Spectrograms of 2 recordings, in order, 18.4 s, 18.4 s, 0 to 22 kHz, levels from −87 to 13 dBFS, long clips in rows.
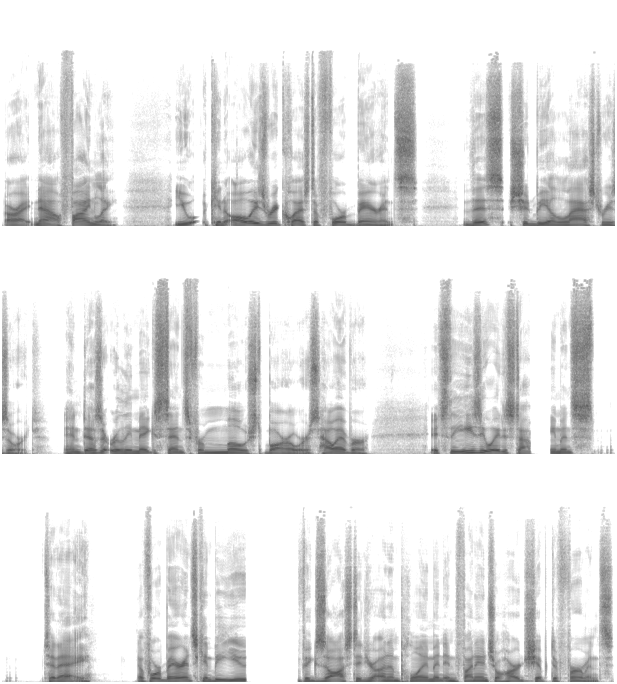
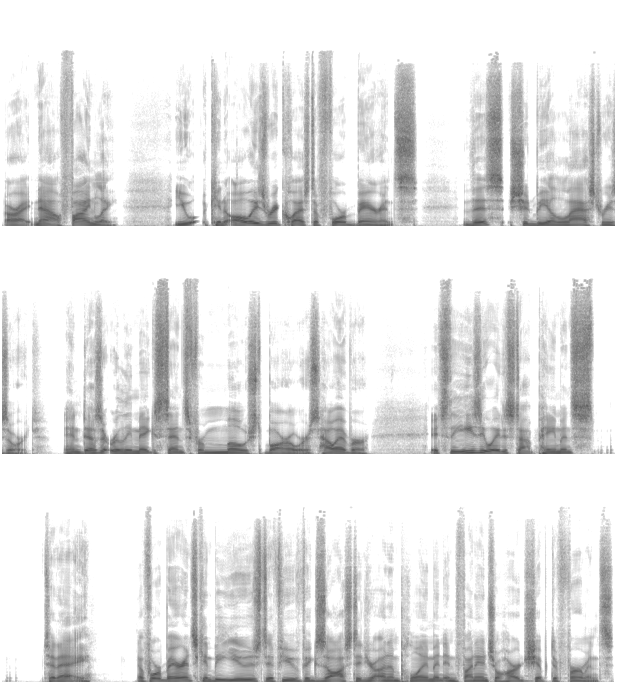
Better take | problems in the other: second | audio cutting out; at 11 s and at 15 s for 0.5 s

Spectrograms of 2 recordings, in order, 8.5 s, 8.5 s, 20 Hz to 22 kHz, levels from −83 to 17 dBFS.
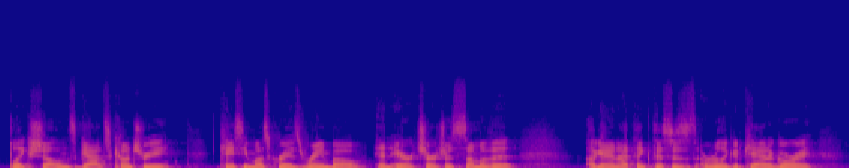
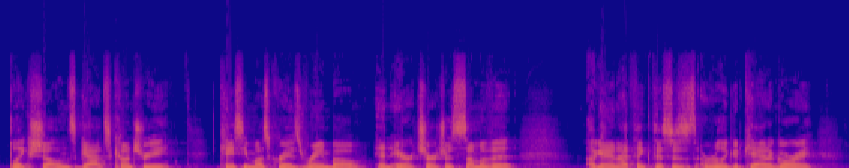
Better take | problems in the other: second | muffled; slightly; fading above 3 kHz

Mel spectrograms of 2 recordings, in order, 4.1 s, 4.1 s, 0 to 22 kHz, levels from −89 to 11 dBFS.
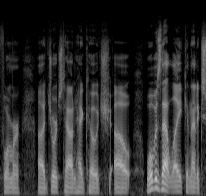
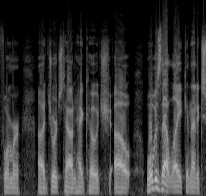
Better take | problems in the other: first | distortion; slight; 3% of the sound clipped

